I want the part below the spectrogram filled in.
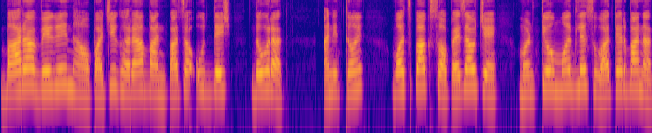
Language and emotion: Goan Konkani, neutral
